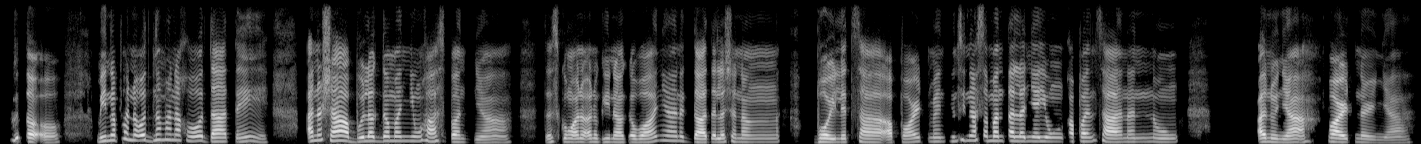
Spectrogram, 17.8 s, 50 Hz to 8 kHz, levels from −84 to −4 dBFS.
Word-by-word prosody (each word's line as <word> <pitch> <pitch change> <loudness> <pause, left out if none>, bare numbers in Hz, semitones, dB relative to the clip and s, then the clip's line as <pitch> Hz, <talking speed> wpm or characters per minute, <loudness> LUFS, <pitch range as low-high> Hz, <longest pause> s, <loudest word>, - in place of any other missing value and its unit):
Totoo. 195 - +1 0.5
May 235 +4 0
napanood 285 -4 0
naman 305 0 -3
ako 255 -3 -1
dati, 215 0 0 0.5
ano 250 +5 +4
siya 260 -3 +7
bulag 225 +3 +1
naman 245 +1 -2
yung 240 +2 -5
husband 195 -5 -1
niya. 165 +2 -6 0.4
Tas 185 +4 -7
kung 195 -1 -4
ano-ano 185 0 +2
ginagawa 180 0 0
niya 260 -2 -3
nagdadala 185 -3 +3
siya 205 - -6
ng 190 -1 -4 0.8
boylet 185 -1 +2
sa 180 -4 +2
apartment, 215 +5 -3
yung 230 +3 -13
sinasamantala 250 -3 +1
niya 230 -1 -1
yung 215 -1 -8
kapansanan 205 -3 0
nung, 190 -1 -7 1.0
ano 200 -1 +4
niya, 175 0 +2 0.2
partner 190 -3 +4
nya, 155 +2 -10
205 Hz, 115 wpm, -23 LUFS, 185-240 Hz, 1.0 s, siya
